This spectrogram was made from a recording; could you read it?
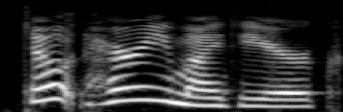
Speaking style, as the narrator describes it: cried Billina

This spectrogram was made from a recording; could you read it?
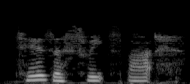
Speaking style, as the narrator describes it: remarked his uncle, in a low, sad tone

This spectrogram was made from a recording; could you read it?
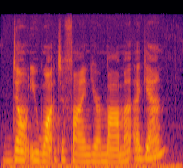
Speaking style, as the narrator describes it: asked the Scarecrow

